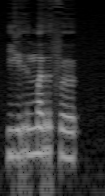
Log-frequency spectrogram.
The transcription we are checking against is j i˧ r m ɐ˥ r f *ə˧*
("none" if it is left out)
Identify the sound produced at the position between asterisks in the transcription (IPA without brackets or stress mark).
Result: ɵ˧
